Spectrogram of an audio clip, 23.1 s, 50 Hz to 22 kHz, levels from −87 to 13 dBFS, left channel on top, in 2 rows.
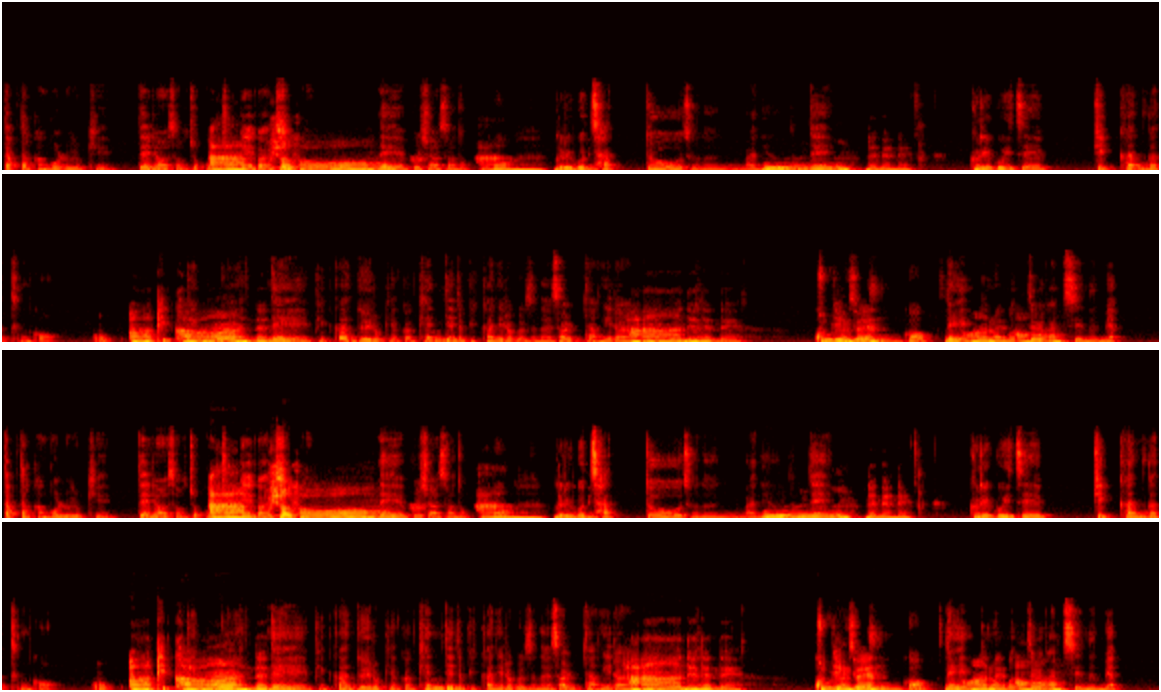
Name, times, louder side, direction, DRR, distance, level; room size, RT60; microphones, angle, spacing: voice 1, 0.0-1.1 1.4-3.1 3.7-5.1 5.6-6.1 6.4-8.3 9.7-10.4 10.9-12.1 13.8-18.6 19.8-22.7, right 1 dB, 45° right, 1.3 m, -39 dB
voice 2, 2.1-3.9 4.7-6.0 7.6-9.1 12.5-14.5 17.8-19.0 19.7-20.4 21.2-22.2, right 3 dB, 60° right, 0.5 m, -31 dB
5.4 x 2.5 x 3.9 m
head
